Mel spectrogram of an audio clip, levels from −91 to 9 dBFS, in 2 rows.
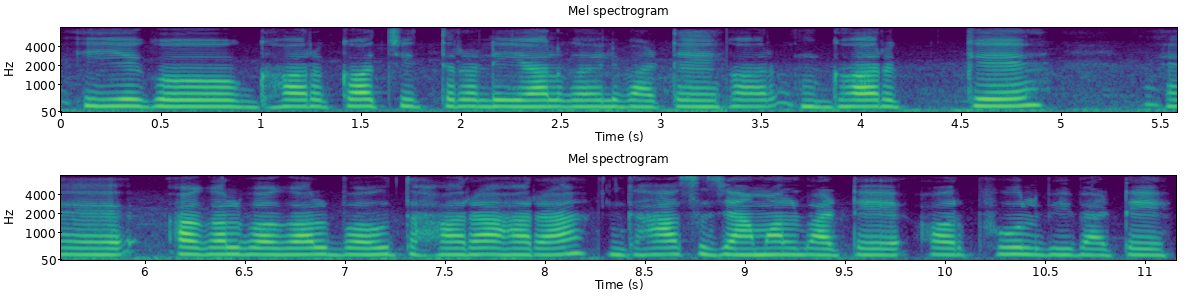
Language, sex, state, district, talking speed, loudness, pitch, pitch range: Bhojpuri, female, Uttar Pradesh, Deoria, 120 wpm, -18 LUFS, 230 Hz, 225-235 Hz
